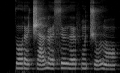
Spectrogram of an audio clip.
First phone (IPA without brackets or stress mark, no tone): t̪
